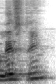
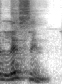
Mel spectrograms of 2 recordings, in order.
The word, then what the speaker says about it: listen: i like that so next time pronouncing a word listing i would say listen i will not pronounce the t as a media person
